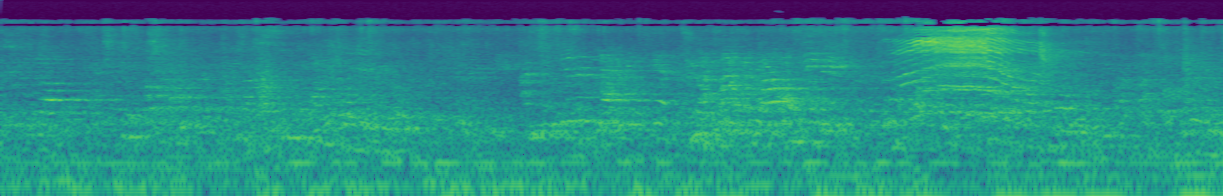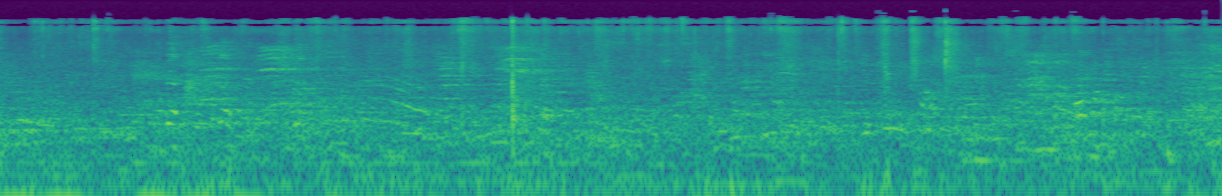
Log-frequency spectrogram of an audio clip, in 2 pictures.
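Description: A crowd of shoppers chatters in a large echoing hall.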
